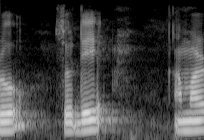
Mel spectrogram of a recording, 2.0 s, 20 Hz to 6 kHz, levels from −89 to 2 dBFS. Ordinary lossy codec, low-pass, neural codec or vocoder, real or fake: none; 5.4 kHz; codec, 16 kHz, 16 kbps, FreqCodec, larger model; fake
